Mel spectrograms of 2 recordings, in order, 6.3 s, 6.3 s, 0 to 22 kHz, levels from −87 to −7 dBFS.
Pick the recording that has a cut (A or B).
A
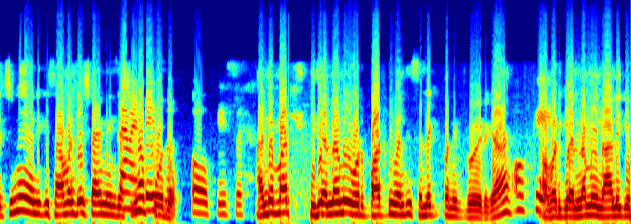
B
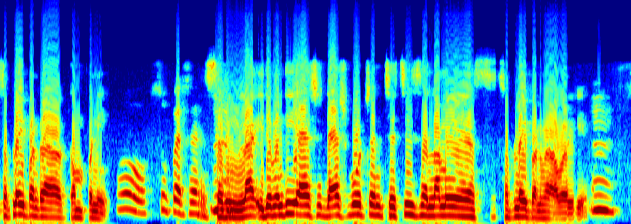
A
